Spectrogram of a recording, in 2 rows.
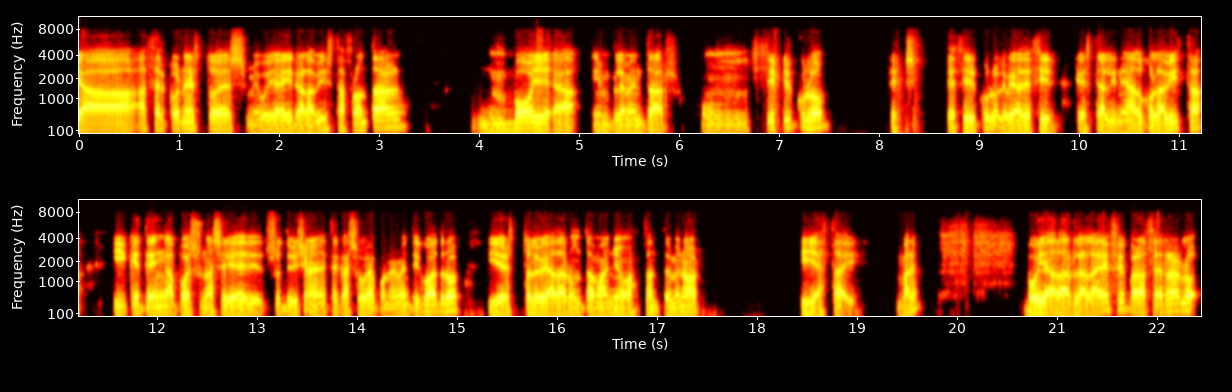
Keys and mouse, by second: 1.5 1, 3.6 5, 4.3 ctrl+middle click, 8.9 shift+a, 9.2 F6, 10.1 click, 11.3 click, 13.3 Escape, 14.7 click, 15.7 KP_0, 15.9 KP_Decimal, 16.6 KP_Enter, 21.1 ctrl+middle click.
